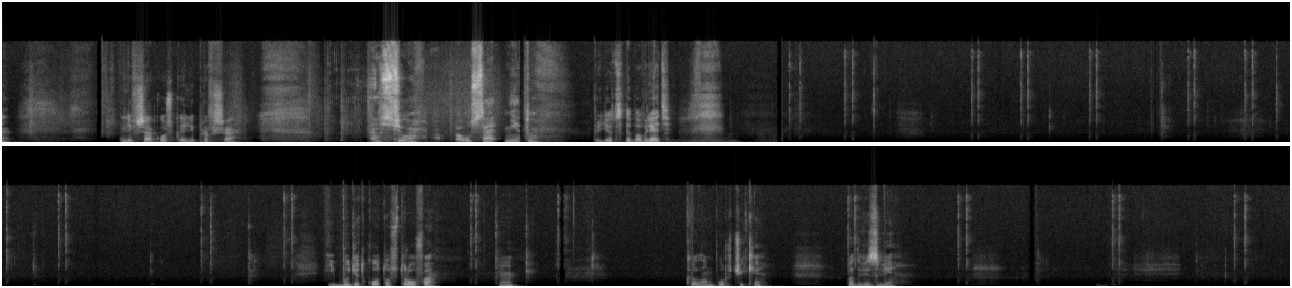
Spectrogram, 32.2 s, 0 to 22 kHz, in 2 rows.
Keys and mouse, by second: 9.0 r, 11.4 g, 12.9 g, 14.4 Tab, 15.8 shift+middle drag, 16.4 Tab, 17.8 r, 19.0 ., 20.8 r, 22.2 Tab, 22.5 Tab, 25.2 r, 28.9 s, 30.9 r, 31.9 r.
